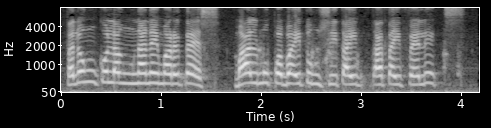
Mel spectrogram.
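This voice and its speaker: A woman hosting a radio call-in program, mediating between callers with brisk, probing and teasing questions. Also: very high voice, fairly even intonation, a bit bright. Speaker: host.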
